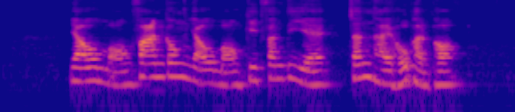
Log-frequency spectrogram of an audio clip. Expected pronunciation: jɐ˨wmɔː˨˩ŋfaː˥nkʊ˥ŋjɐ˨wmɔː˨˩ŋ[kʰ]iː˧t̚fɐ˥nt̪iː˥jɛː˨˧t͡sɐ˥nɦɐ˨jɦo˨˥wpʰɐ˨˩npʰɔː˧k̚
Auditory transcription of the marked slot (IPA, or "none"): k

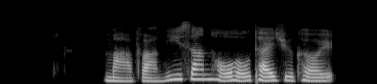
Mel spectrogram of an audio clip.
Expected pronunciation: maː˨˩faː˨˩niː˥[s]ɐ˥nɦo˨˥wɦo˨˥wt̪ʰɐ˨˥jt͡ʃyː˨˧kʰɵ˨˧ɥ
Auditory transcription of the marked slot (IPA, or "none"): s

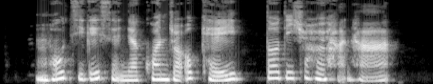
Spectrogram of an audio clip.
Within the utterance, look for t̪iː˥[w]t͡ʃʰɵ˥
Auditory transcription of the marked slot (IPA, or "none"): none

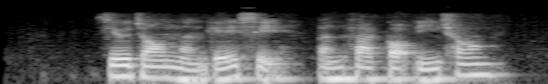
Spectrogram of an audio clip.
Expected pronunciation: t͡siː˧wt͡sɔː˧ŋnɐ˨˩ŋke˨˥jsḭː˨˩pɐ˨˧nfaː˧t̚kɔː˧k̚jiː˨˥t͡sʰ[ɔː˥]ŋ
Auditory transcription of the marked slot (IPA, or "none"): ɔː˥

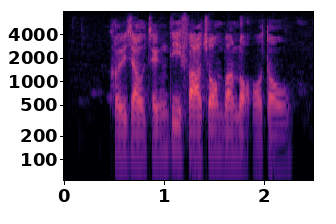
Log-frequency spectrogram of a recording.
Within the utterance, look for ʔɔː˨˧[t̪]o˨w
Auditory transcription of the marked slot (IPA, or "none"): t̪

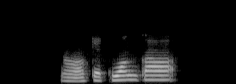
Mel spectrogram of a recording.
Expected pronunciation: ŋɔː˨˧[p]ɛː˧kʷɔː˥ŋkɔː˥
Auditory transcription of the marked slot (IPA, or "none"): k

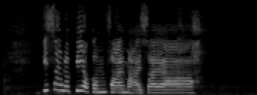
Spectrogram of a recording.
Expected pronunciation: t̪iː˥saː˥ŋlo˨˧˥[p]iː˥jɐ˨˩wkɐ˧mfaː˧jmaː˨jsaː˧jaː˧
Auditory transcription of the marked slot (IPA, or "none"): p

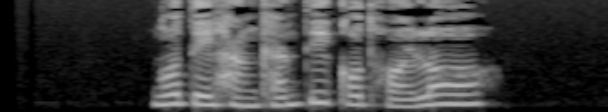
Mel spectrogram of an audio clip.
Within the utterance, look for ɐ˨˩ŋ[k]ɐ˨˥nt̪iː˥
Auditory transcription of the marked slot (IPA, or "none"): kʰ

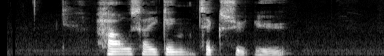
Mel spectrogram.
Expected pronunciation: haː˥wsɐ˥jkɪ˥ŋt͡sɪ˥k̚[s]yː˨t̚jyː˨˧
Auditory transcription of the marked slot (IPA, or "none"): s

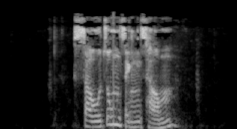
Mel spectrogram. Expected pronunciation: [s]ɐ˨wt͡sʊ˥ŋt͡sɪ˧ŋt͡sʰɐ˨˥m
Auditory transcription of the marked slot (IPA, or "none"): s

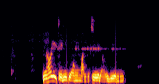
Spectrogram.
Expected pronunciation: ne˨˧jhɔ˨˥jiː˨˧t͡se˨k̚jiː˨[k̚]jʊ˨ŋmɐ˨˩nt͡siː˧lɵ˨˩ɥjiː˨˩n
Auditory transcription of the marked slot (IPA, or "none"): p̚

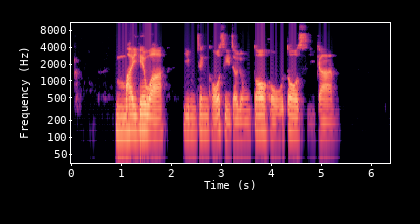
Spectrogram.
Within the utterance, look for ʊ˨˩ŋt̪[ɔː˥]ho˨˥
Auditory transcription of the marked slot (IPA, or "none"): ɔː˥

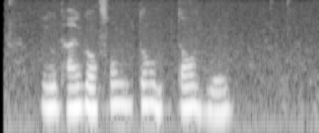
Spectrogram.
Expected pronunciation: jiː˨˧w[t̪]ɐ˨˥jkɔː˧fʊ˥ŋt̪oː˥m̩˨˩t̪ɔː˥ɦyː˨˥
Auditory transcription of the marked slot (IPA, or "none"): t̪ʰ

